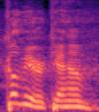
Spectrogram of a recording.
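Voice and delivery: loud mock summons; acted dad calling out. Dad calling his son over after the fight, loud acted call. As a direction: call the boy over at full volume. Dad's delighted reply, acted at volume.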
